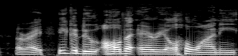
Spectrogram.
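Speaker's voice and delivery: ordinary talk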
